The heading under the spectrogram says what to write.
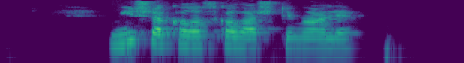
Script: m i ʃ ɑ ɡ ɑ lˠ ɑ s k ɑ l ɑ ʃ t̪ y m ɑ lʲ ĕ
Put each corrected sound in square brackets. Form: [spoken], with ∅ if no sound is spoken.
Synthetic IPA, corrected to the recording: m i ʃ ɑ [k] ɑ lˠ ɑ s k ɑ l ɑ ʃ t̪ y [ŋ] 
